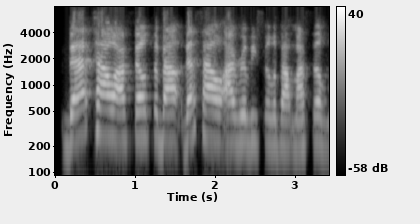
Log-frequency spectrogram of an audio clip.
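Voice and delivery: high, loud laugh through the words. Real, not acted. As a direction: laugh it out, tickled by the memory. Laughing at the memory.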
